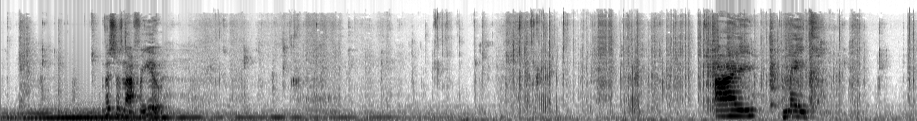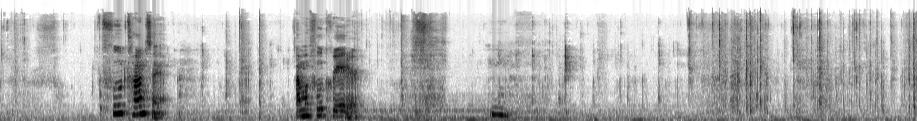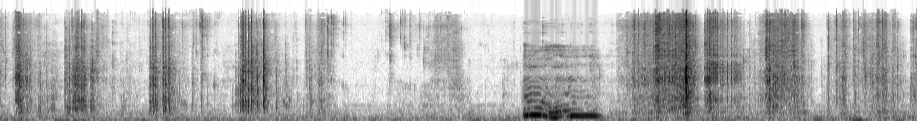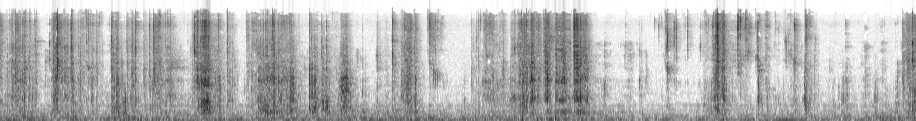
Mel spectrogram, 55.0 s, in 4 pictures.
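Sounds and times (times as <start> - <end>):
food crunching: 3.0 - 15.2, 19.2 - 35.3, 36.6 - 55.0
chewing and lip-smacking: 3.2 - 9.4, 16.6 - 18.2, 19.2 - 35.3, 50.2 - 55.0
person humming: 35.4 - 36.6.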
